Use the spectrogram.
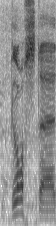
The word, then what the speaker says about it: Gloucester: across old maps that abbreviate it to gloucester g-l-o-s-t-e-r presumably they figured that the pronunciation was familiar enough that they could spell it that way and people would know what they were talking about owens had an argument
